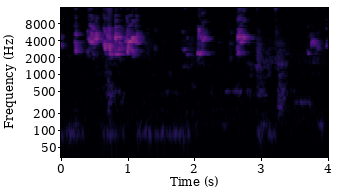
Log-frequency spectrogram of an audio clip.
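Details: Lovebirds eating corn give a loud burst of harsh, rasping chirps, followed by shorter high squeaky notes after brief pauses.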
